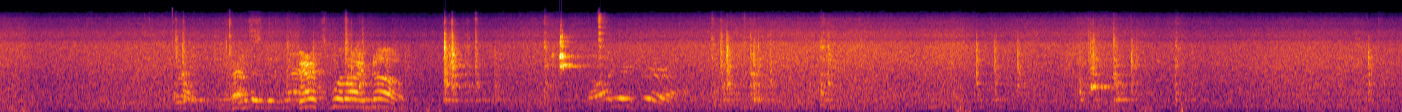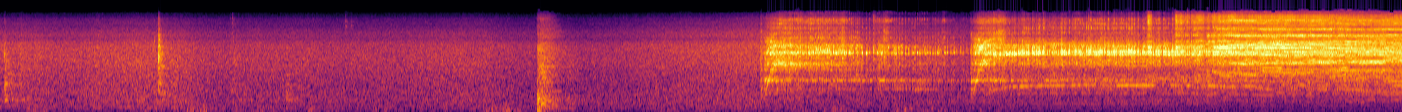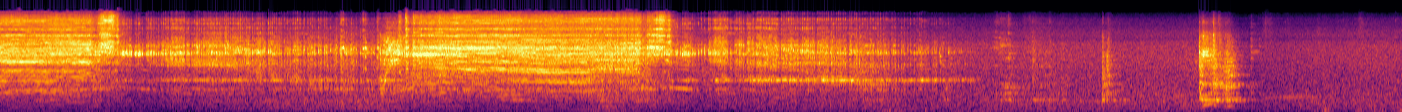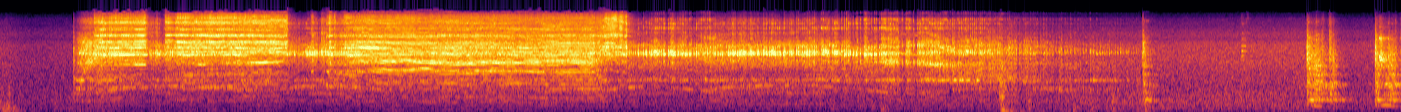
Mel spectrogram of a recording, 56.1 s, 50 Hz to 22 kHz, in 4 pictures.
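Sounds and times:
wind buffeting microphone: 0.0 - 25.0, 40.7 - 42.8
angle grinder cutting wire: 21.6 - 38.2, 42.8 - 53.7.

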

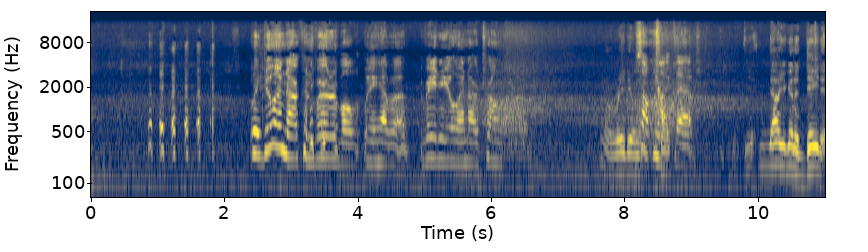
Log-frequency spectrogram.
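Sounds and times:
car interior hum: 0.0 - 11.0
quiet laughter: 0.8 - 2.0, 3.2 - 3.9.

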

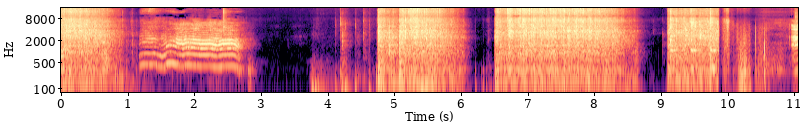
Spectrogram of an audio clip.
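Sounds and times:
electric mixer grinder grinding spices: 0.0 - 1.0, 4.8 - 9.9.

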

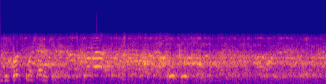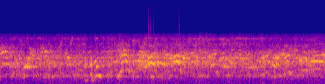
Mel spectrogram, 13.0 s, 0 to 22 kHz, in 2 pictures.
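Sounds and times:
din of spectators' voices: 0.0 - 13.0.

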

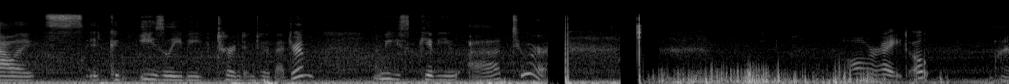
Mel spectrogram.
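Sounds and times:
wind noise on microphone: 0.0 - 10.0.

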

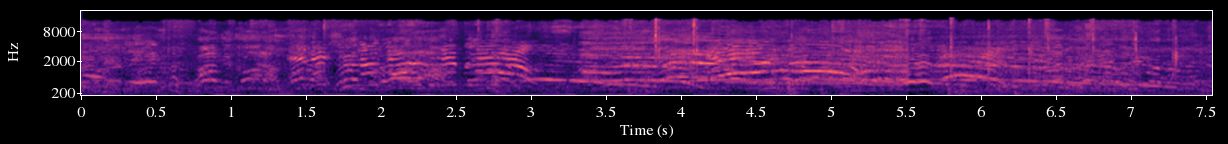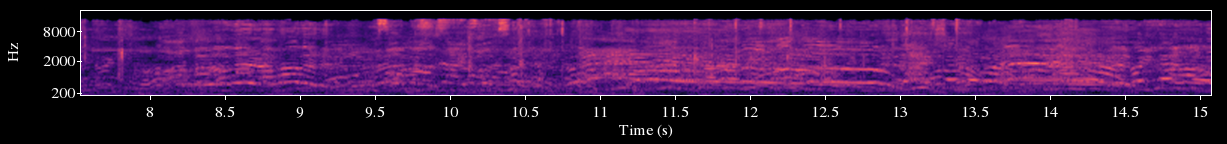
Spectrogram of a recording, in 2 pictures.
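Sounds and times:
crowd shouting and chattering: 0.0 - 15.0.

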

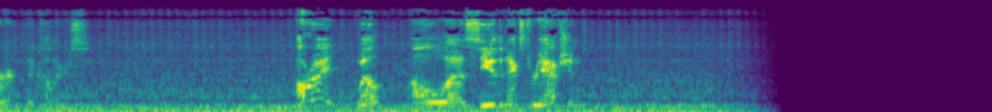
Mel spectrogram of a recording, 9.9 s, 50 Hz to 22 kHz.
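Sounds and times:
low background rumble: 0.0 - 7.8.

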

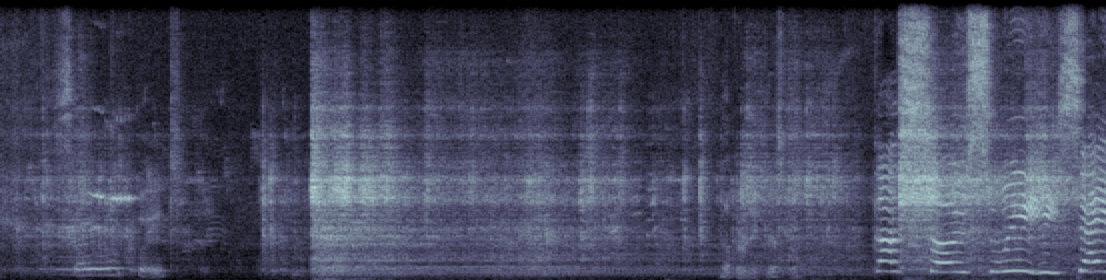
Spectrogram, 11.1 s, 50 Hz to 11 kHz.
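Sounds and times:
piano crashing down: 3.0 - 9.8.

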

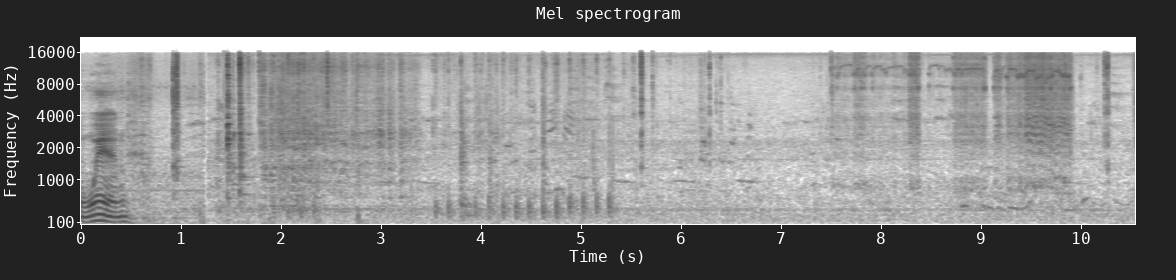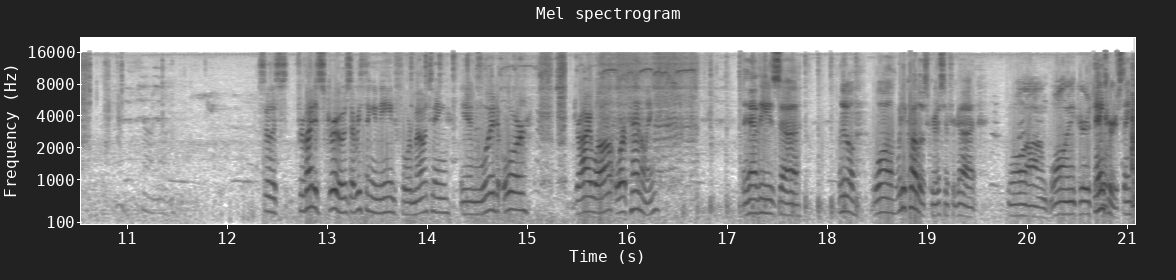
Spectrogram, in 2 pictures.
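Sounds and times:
cordless drill driving a screw: 7.5 - 9.9, 16.0 - 16.8.

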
